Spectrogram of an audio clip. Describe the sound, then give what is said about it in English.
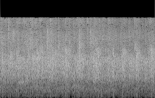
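Audience applause welcomes a guest speaker at a church service, a dense, steady wash of clapping hands that holds at an even level throughout with no talk over it. “Let's put our hands together and give Dr. Majeski a warm Commonway welcome.”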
